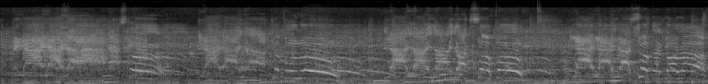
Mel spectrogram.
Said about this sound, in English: The populace starts falling to the gigantic white corpse worms with human heads scream again and again.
